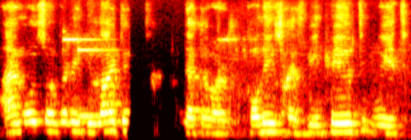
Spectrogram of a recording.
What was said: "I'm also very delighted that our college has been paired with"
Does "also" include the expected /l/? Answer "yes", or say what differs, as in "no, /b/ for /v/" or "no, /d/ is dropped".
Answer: yes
